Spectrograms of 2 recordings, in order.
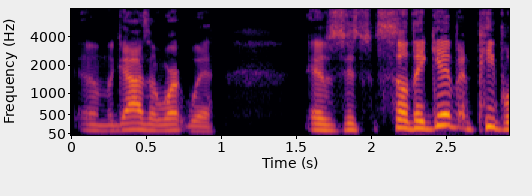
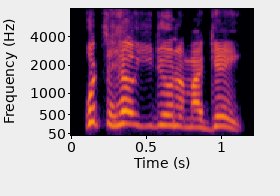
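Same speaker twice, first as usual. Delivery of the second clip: mock combative challenge, pitched up; 9 semitones higher than usual. Philly worker challenging an unknown man at the gate, mock combative. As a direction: imitate a local confronting a stranger. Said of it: "it's just, like, real combative".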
